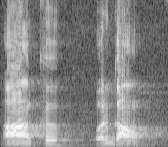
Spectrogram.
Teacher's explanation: इसका उच्चारण मुंह और नाक दोनों से होता है। · यह चिन्ह भी वर्णों के ऊपर लगाया जाता है, जैसे आंख और गांव। जब इस चंद्र बिंदु का प्रयोग किए जाते हैं तो आपका मुख और नाक दोनों ही थोड़ी देर के लिए कंपन करते हैं, तो यह कहते हैं कि मुख और नाक दोनों से बोला और कहा जाता है। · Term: अनुनासिक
